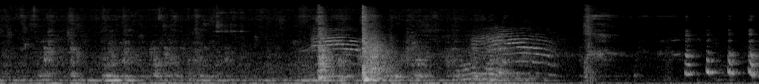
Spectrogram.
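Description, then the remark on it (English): A cat meows insistently and impatiently for food, letting out two long, drawn-out wailing meows followed by a few shorter chirpy calls over a steady low background hum. “I wouldn't like that if I were a kitty cat.”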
